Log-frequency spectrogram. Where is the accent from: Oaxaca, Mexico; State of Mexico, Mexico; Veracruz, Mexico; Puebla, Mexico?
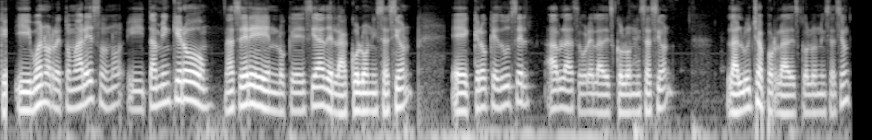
Oaxaca, Mexico; nosotros como oaxaqueños y como parte de México dimos un gran paso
